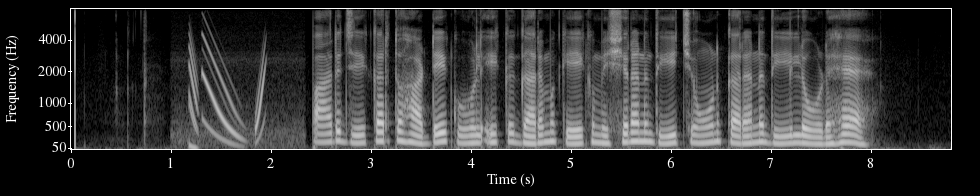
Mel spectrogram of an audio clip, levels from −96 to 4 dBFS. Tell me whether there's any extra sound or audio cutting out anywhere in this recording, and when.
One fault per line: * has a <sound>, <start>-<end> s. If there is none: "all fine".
* has a chirp, 1.2-2.0 s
